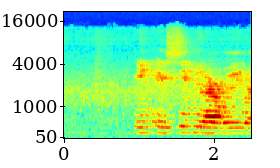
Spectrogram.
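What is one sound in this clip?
An elderly man chants a prayer slowly, heard close by.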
